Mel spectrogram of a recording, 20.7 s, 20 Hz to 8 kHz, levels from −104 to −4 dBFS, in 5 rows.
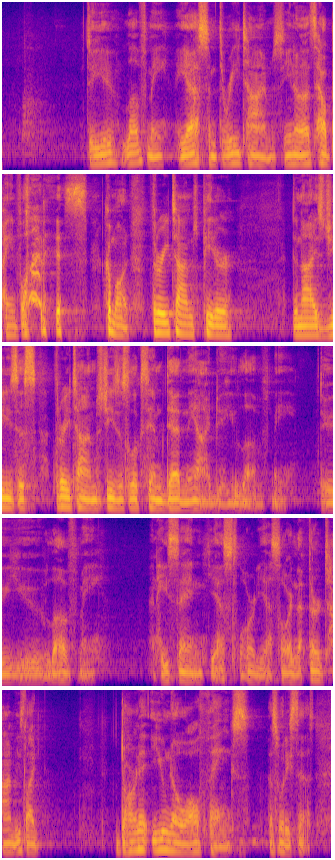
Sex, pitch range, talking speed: male, 115-165 Hz, 185 wpm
